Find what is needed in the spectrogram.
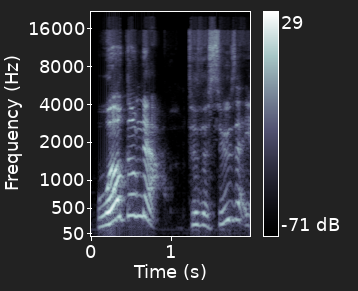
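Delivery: big booming ring announcer intro. Shown as a demonstration. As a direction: stretch it out like a fight announcer. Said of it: "Y'all ready for that kind of announcer voice?".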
